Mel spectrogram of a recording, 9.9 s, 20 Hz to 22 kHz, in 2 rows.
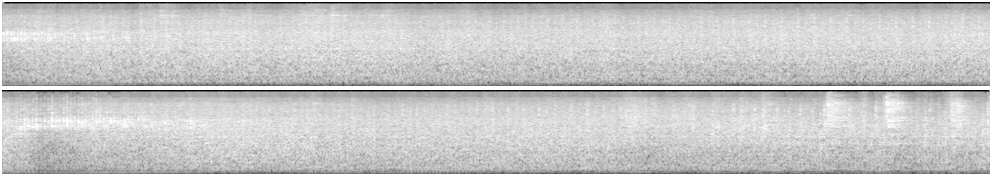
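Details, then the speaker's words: Ferguson TO-30 tractor engine after 20–25 hours post-rebuild head bolt re-torque and valve lash adjustment: steady even running, earlier tick gone; sputters slightly on throttle, suggesting lean mixture. Normal running. "Okay, guys. So, uh, it sounds like it runs a lot better. I I don't hear that tick that I had."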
